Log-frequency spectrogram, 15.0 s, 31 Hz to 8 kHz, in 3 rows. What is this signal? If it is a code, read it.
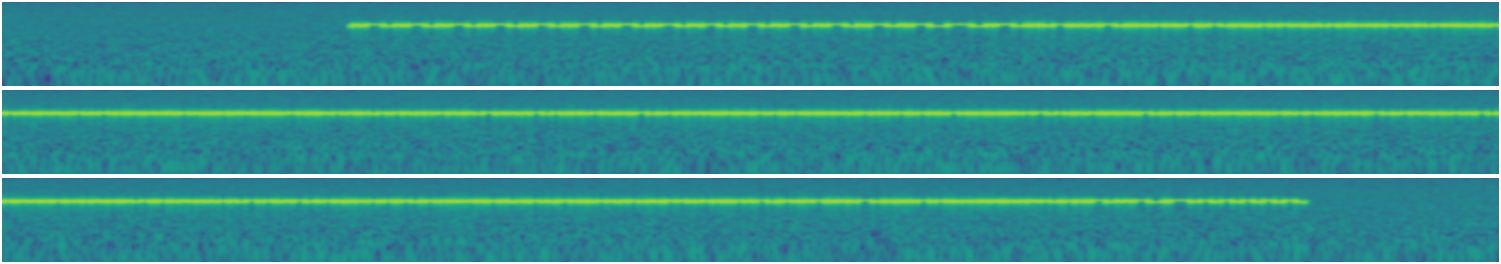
NAVTEX (SITOR-B), 100 baud, 170 Hz shift, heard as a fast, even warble, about 1700 Hz centre. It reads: LA SECONDE GUERRE MONDIALE ET LE DRAME DE LANNEXION MARQUENT DURABLEMENT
